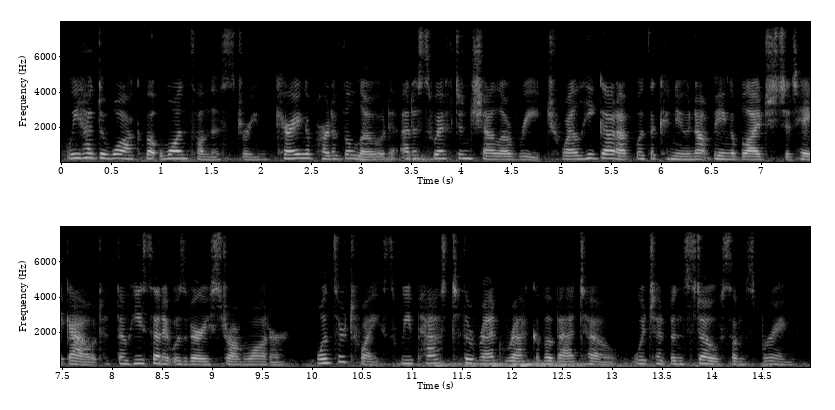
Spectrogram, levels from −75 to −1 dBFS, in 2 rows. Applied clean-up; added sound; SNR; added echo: none; Thunder; 11 dB; reverberation time 0.4 s.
